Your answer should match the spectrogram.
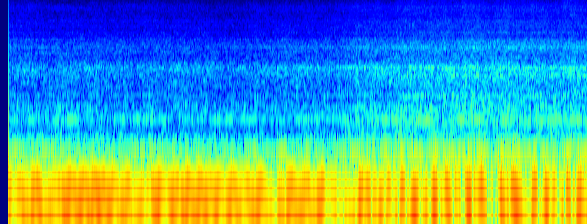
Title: Rough idle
